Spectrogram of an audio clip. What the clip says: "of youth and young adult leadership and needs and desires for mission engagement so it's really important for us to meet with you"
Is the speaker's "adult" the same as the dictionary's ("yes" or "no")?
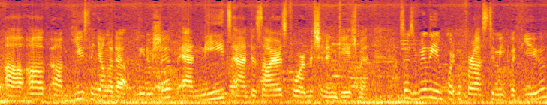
no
